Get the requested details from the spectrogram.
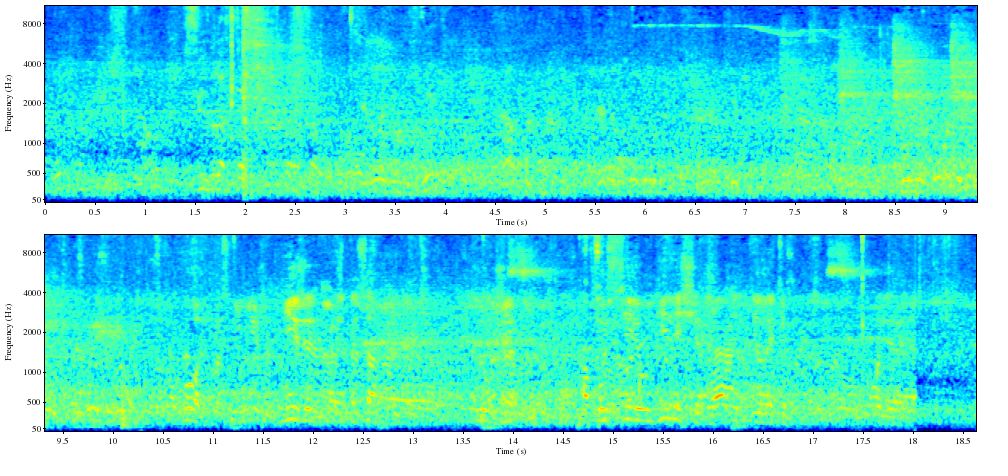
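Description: A crowd of men and women chatter in a large, echoing hall.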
